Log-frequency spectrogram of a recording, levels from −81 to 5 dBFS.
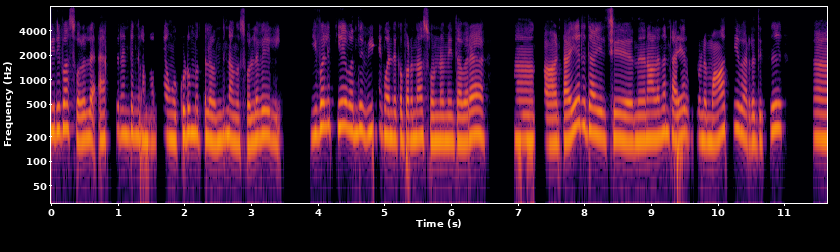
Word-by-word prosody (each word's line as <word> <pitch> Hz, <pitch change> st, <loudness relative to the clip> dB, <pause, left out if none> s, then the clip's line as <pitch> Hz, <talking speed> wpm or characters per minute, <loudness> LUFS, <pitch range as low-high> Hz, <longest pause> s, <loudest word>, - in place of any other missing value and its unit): விரிவா 235 Hz, +2 st, +2 dB
சொல்லல. 185 Hz, +2 st, +1 dB, 0.2 s
ஆக்சிடென்ட்டுங்கிற 205 Hz, 0 st, -2 dB
மாதிரி 175 Hz, +1 st, -11 dB
அவங்க 190 Hz, -2 st, +1 dB
குடும்பத்தில 210 Hz, -3 st, +2 dB
வந்து 185 Hz, +3 st, +1 dB
நாங்க 175 Hz, -2 st, 0 dB
சொல்லவே 190 Hz, +5 st, +2 dB
இல் 175 Hz, -2 st, -4 dB, 0.6 s
இவளுக்கே 260 Hz, +2 st, +1 dB
வந்து 230 Hz, +1 st, +2 dB
வீட்டுக்கு 225 Hz, -2 st, -1 dB
வந்ததுக்கப்புறம் 190 Hz, -1 st, +1 dB
தான் 200 Hz, -1 st, 0 dB
சொன்னோமே 180 Hz, 0 st, +2 dB
தவிர, 175 Hz, +2 st, +2 dB, 0.7 s
அ -, -, 0 dB, 0.4 s
ப -, -, -6 dB, 0.3 s
டயர் 250 Hz, +10 st, +3 dB
இதாயிருச்சு. 205 Hz, -5 st, +1 dB, 0.2 s
அதனால 185 Hz, +2 st, +1 dB
தான் 220 Hz, -, 0 dB
டயர் 200 Hz, +3 st, +1 dB, 0.4 s
மாத்தி 235 Hz, +5 st, -1 dB
வரதுக்கு 180 Hz, +5 st, -2 dB, 0.6 s
அ -, -, 0 dB
195 Hz, 140 wpm, -23 LUFS, 180-220 Hz, 0.7 s, டயர்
